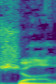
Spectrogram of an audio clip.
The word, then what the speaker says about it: Shaw: My last name is Shaw. That's one syllable.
